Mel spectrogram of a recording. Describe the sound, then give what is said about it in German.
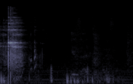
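Glasses of Spaten Münchner Hell beer clinking in a toast: one bright, sharp clink at the start, then faint low voices and a few soft knocks. “Wollen wir anstoßen offiziell? Haben wir das schon gemacht? Nee, gell? Wir haben es noch nicht gemacht.”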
